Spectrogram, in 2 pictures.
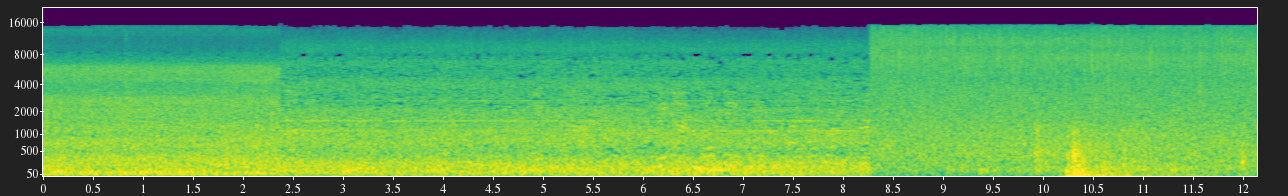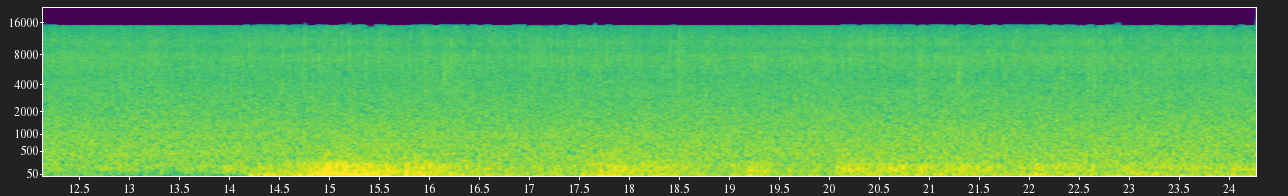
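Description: Heavy rain and rushing floodwater: a steady, even hiss that changes character twice in the first nine seconds. There is a sharp knock about ten seconds in, and a low rumble around fifteen seconds.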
